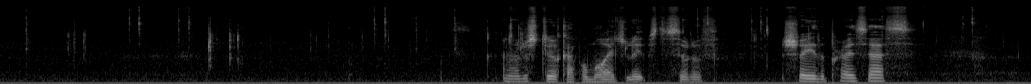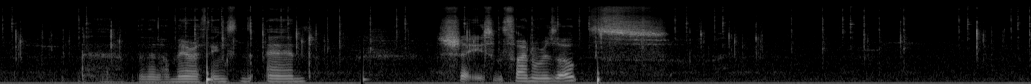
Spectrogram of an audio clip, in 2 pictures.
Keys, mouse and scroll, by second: 0.1 middle click, 1.1 g, 1.4 click, 1.7 right click, 2.5 e, 3.7 click, 4.1 middle click, 5.6 middle click, 5.6-6.1 scroll up 1, 6.1 g, 7.1 click, 7.5 right click, 9.1 e, 9.8 click, 10.3 shift+right click, 10.7 f, 11.1 shift+right click, 11.9 right click, 12.4 shift+right click, 13.1 right click, 13.4 f, 14.3 middle click, 14.3 right click, 14.8 shift+right click, 15.1 f, 15.7 middle click, 15.7 right click, 17.4 shift+right click, 17.8 f, 18.2 middle click, 18.7 right click, 19.1 shift+middle click, 19.8 right click, 20.2 f, 20.4 right click.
